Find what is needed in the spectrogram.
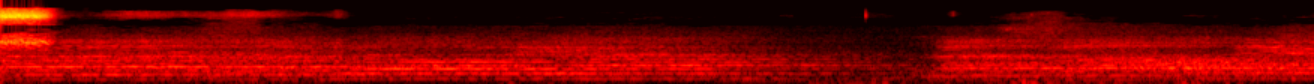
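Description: Church music: a long, steadily held chant-like note, then a brief break about three seconds in and another held note, quieter than the narration around it.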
